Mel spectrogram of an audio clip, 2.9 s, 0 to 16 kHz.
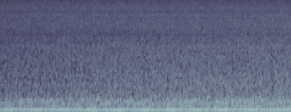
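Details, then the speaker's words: Fantasia Phoenix 42-inch ceiling fan, about 10 years old, after its remote receiver unit was replaced, switched up to high speed: steady, even low hum with a stronger rush of air, no knocking, scraping or wobble; runs normally. "So that's medium speed, that looks perfectly fine. And we'll put it onto high. I can hear that kick in"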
